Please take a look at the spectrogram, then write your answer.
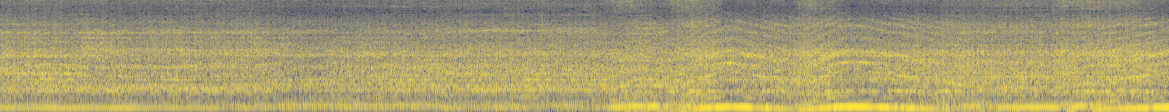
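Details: Engine after replacing the timing belt, tensioner and idler bearings and the V-belt, with timing marks aligned; smooth idle and clean throttle blips rising and falling evenly, no chirp, squeal or rattle; normal running.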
